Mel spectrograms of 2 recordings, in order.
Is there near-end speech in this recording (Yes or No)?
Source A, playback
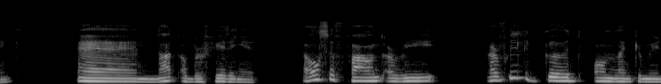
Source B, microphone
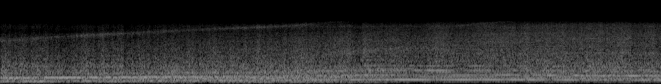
No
